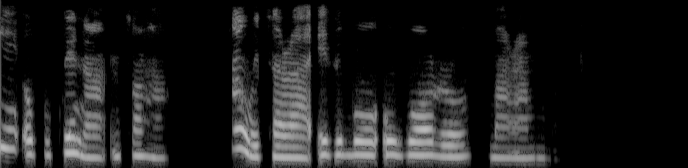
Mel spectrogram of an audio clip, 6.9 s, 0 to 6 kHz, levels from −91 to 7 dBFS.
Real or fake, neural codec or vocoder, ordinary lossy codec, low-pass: real; none; none; 5.4 kHz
